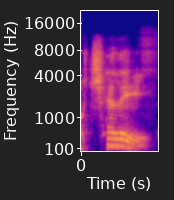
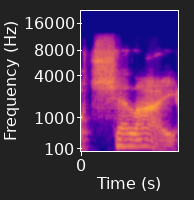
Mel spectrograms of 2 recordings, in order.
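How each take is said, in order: First: "celli" said as "CHEL-ee", ending in an ee sound; "celli" with a final "ee" vowel; alternative plural. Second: "celli" said as "CHEL-eye", ending in an eye sound; "celli" with a final "eye" vowel; alternative plural. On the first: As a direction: pronounce "celli" as chel-ee, like cello with an ee. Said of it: "the plural of cello". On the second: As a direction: pronounce "celli" as chel-eye, long i at the end. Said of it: "I think it's celli". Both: Shown as a demonstration.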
